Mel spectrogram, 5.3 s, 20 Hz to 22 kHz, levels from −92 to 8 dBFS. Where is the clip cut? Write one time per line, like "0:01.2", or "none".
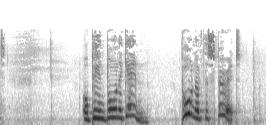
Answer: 0:01.5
